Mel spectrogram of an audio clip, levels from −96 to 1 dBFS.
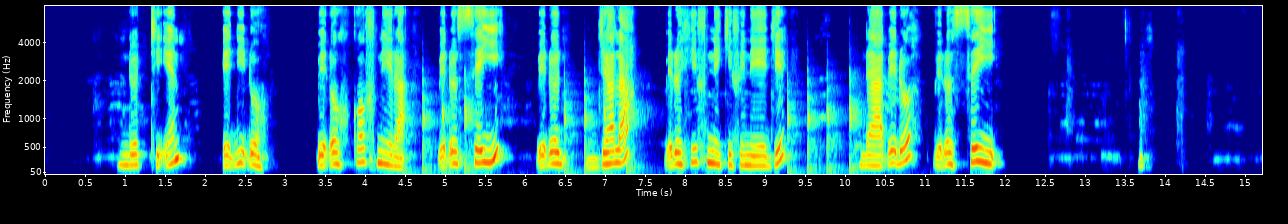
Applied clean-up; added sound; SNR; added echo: none; Knock; 19 dB; none.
